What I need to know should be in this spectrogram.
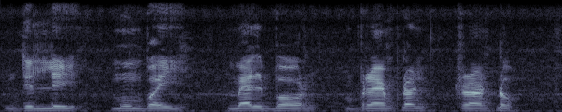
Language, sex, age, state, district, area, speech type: Punjabi, male, 18-30, Punjab, Mohali, rural, spontaneous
